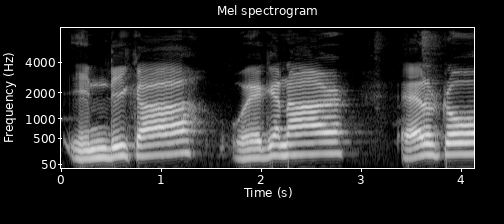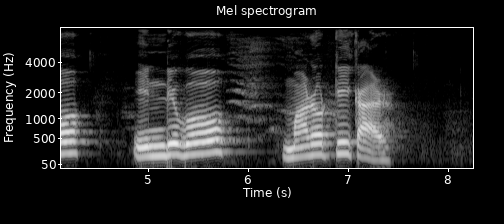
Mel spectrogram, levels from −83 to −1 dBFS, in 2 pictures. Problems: constant background noise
